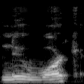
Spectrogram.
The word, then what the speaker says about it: Newark: Uh I know they're neighboring cities and the pronunciation is real close. It's Newark, New Jersey.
